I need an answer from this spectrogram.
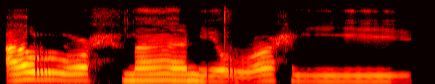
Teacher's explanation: Ro itu punya sifat tawasud ya, Bu ya. Jadi ngalir dikit suaranya kayak huruf lam.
